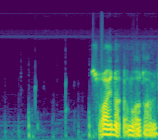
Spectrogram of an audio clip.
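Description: A pickaxe chips at stone with soft, quick taps.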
